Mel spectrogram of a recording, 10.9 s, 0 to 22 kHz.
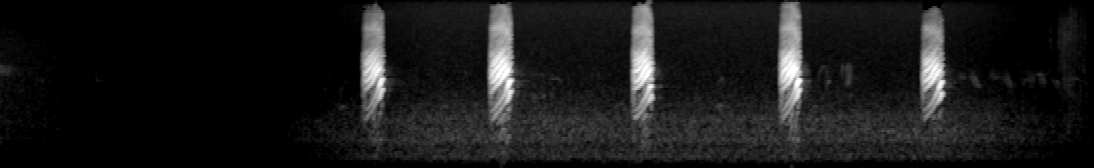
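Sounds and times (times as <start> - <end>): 
finch twittering with chirps and buzzy note: 3.6 - 3.8, 4.9 - 5.2, 6.3 - 6.6, 7.8 - 8.6, 9.2 - 9.5
finch harsh rasping calls: 3.6 - 3.9, 4.7 - 9.8.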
